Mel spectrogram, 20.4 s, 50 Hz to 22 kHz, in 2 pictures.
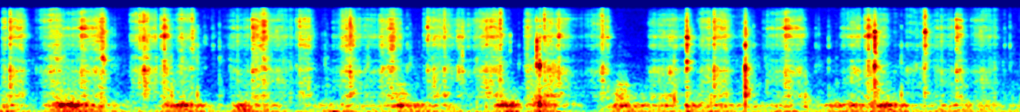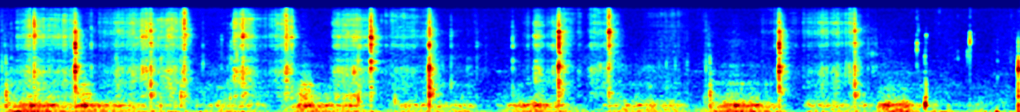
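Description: Small handheld plastic pencil sharpener shaving a wooden 2B pencil: a faint run of repeated rasping, grinding strokes with small clicks as the pencil is turned in the blade, giving a very sharp point.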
